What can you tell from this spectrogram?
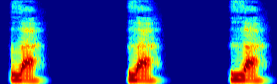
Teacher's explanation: the third way of pronouncing the light L is to bring the tongue tip out of the mouth, between the teeth. L, L, L. The lips do not participate in the pronunciation of the light L, so the lips can be relaxed or neutral.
